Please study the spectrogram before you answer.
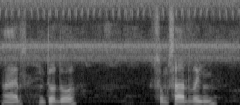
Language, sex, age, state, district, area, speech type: Santali, male, 18-30, West Bengal, Bankura, rural, spontaneous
